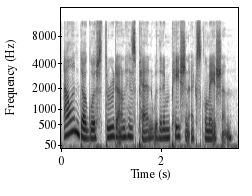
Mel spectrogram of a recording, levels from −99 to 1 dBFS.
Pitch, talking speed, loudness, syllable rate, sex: 205 Hz, 170 wpm, -17 LUFS, 5.0 syllables/s, female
